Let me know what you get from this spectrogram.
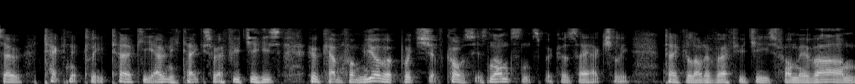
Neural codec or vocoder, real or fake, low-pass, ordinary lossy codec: none; real; 5.4 kHz; MP3, 32 kbps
